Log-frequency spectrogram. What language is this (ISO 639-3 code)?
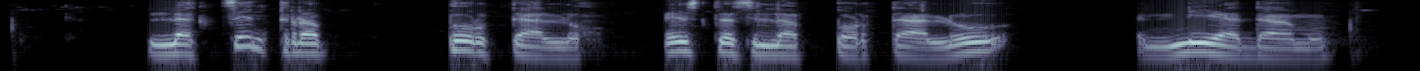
epo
